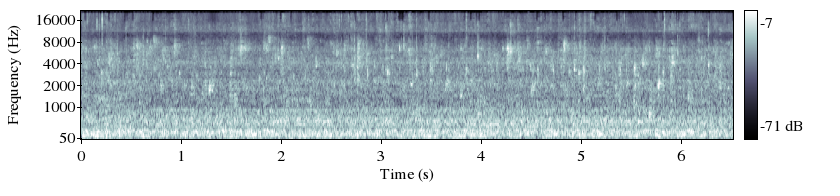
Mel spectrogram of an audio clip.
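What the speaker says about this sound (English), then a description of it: "The actual DHU is actually dumping in constant. Look at that drip." A dehumidifier drains water in a steady stream beside an indoor pond, giving a continuous, even trickling and splashing that stays level throughout, with no talking.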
